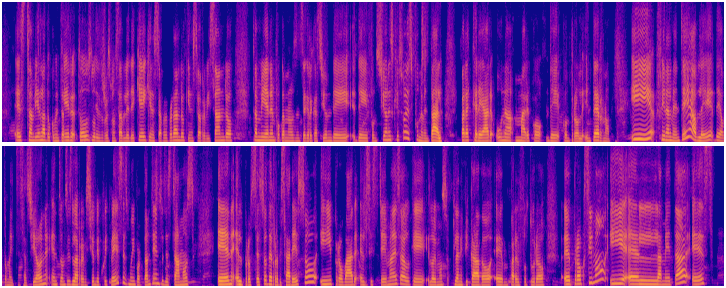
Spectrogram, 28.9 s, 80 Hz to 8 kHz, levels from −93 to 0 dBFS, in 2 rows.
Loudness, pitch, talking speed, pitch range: -28 LUFS, 180 Hz, 155 wpm, 170-205 Hz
